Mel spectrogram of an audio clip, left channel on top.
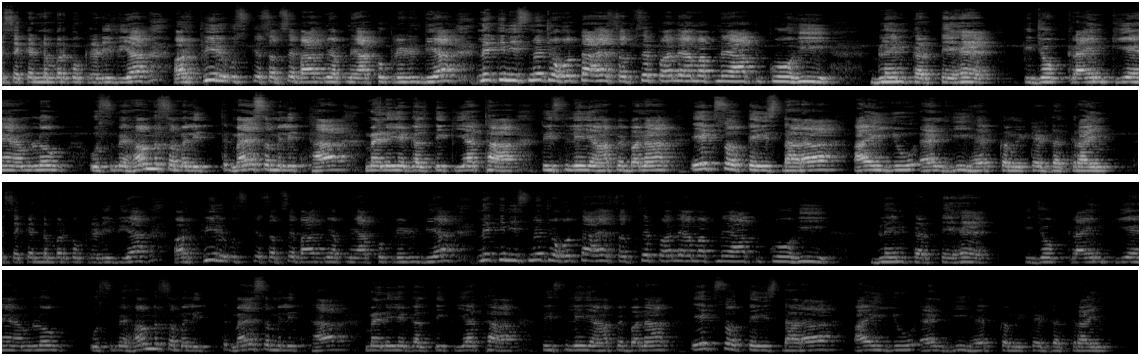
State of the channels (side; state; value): right; quieter; 14.4 dB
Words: सेकंड नंबर को क्रेडिट दिया और फिर उसके सबसे बाद में अपने आप को क्रेडिट दिया। लेकिन इसमें जो होता है सबसे पहले हम अपने आप को ही ब्लेम करते हैं कि जो क्राइम किए हैं हम लोग उसमें मैं सम्मिलित था, मैंने ये गलती किया था, तो इसलिए यहाँ पे बना 123 धारा, I you and he have committed the crime.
